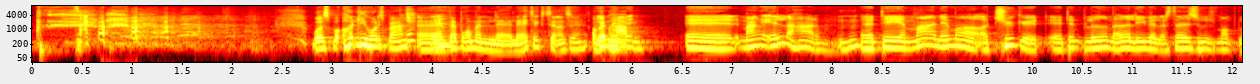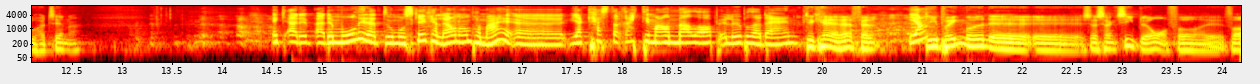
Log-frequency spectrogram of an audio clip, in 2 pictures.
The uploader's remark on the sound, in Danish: LIVE fra Mojos Blues Bar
